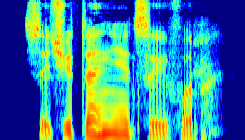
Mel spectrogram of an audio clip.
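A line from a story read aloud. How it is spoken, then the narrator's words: Muttered. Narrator (Russian): пробормотал за сыном Том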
